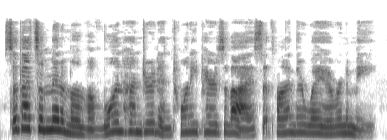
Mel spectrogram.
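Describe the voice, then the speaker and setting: A woman reads a children's novel aloud in expressive classroom read-aloud narration, like a teacher with a class. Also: mid-range voice, moderate pace.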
